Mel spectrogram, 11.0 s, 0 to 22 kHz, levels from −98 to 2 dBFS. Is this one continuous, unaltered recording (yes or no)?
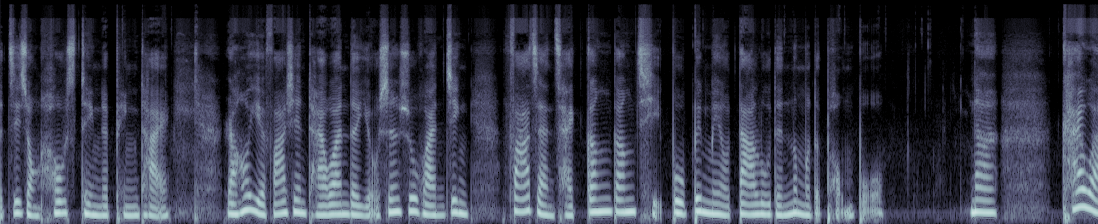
yes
